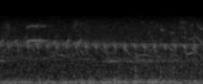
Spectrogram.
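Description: Birds chirping: a fast, even run of repeated high chirps with a few short whistled notes over it, and a low rumble underneath.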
